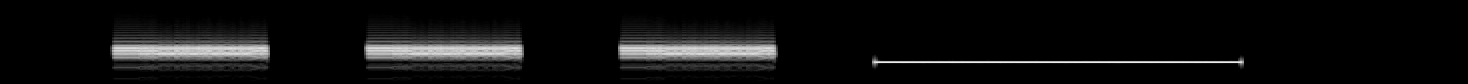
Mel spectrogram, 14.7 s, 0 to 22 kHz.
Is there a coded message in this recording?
Yes: Emergency Alert System (SAME) tones (header bursts, then the 1050 Hz attention tone) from 1.2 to 12.4 s, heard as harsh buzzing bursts, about 520.83 baud.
